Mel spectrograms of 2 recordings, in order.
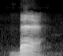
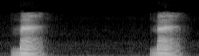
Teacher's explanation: Kalau mim hanya nutup ringan saja ya. Ma. Ya, kalau ba tadi agak ditekan ya. Ba. Yang ma hanya nutup ringan ya.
